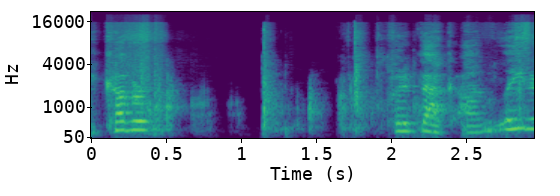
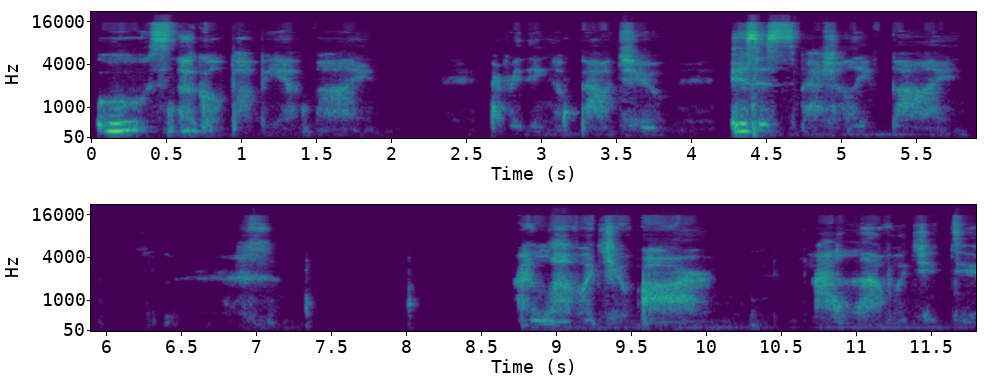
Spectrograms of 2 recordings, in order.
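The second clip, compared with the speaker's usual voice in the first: hushed, breath-only lullaby lines; barely-there whispered singing; 3 semitones higher, 15 dB quieter than usual. Real, not acted. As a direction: whisper the song very softly. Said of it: "It says to whisper it".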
